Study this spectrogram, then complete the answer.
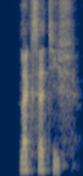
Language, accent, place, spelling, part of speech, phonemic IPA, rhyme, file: French, France, Lyon, laxatif, adjective / noun, /lak.sa.tif/, -if, LL-Q150 (fra)-laxatif.wav
- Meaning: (adjective) laxative; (noun) a laxative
